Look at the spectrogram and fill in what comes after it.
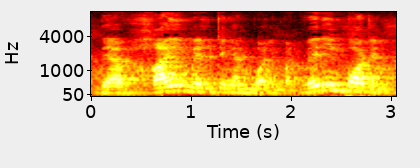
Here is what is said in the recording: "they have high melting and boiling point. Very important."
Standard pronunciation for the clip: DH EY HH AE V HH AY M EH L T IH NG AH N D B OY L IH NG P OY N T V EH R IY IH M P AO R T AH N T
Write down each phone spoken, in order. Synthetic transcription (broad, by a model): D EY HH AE V HH AY M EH L T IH NG AH N D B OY L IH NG B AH T V EH R IY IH M P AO R T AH N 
